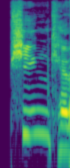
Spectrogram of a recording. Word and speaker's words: 핑계: 예컨대 여러분 핑계를 보겠습니다 핀 개의 발음은 요 p 인 개가 원칙이나 핑게 라고 발음할 수도 있습니다 다리미 두개가 다 받는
